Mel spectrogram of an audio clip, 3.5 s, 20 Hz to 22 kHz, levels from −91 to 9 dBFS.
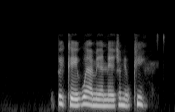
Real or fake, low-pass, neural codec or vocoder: fake; 7.2 kHz; codec, 16 kHz, 1 kbps, FreqCodec, larger model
